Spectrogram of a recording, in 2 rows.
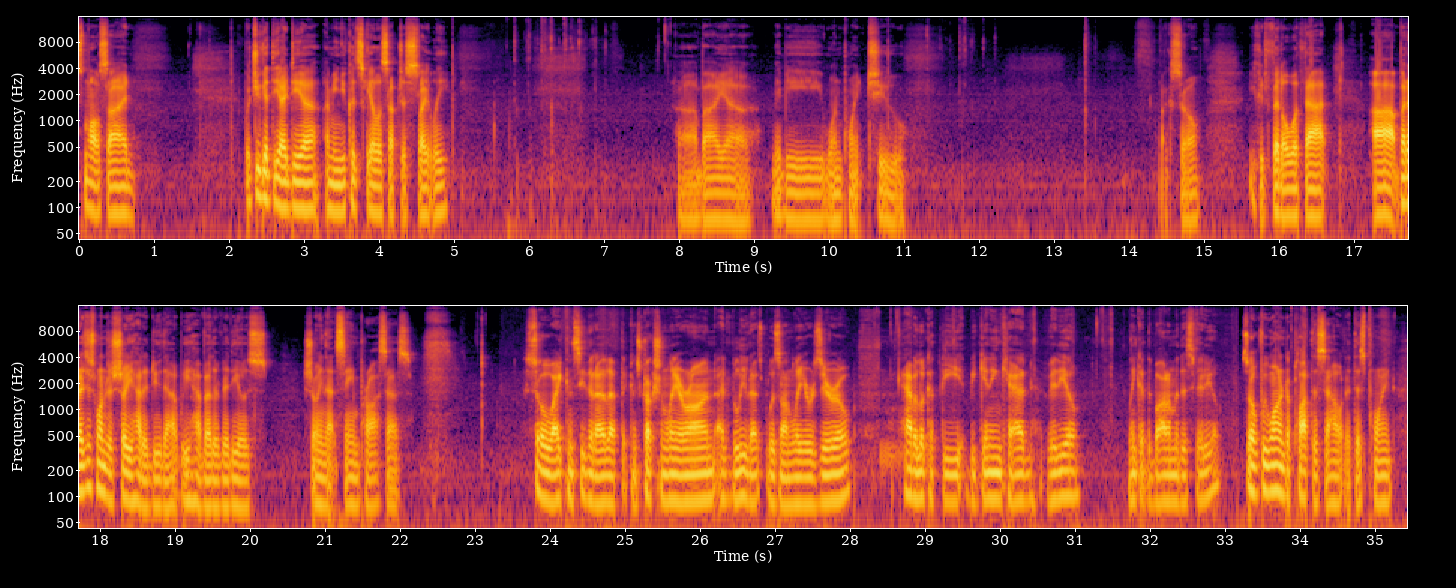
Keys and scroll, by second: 19.8 typing, 21.8 typing, 24.6-25.3 typing.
